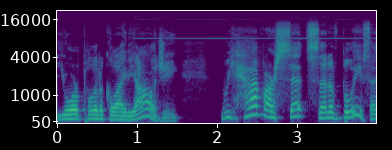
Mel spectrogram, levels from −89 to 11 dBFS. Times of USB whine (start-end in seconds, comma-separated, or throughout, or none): 0.95-3.99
